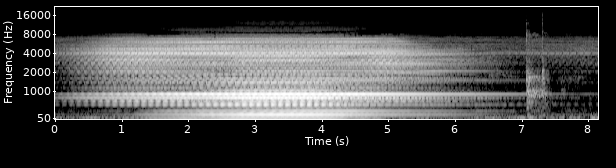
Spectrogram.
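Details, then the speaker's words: Newly wired single-coil pickup on a cigar box guitar: a steady, buzzy amp hum and static that swells and fades as a soldering iron nears, with fluorescent lights overhead. It shows the pickup works, and the static goes in the middle switch position. "i have fluorescent lights overhead so it's noisy listen to this hear that static that's actually a good thing tells us that it's working"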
